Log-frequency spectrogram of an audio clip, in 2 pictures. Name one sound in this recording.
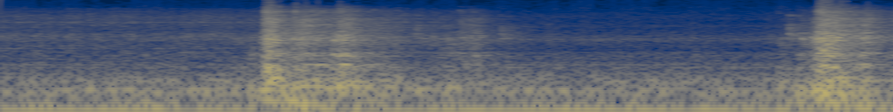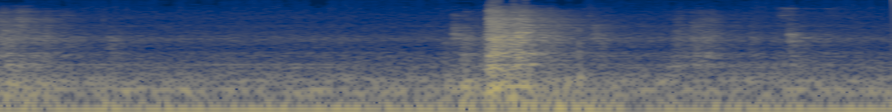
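An excavator bucket scrapes and clanks against soil and stones.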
